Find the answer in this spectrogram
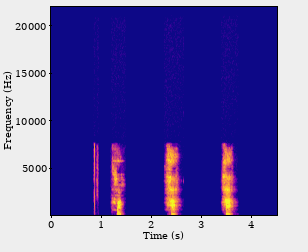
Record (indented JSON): {
  "exhalation_length": "4.5 s",
  "exhalation_amplitude": 18858,
  "exhalation_signal_mean_std_ratio": 0.23,
  "survey_phase": "beta (2021-08-13 to 2022-03-07)",
  "age": "18-44",
  "gender": "Male",
  "wearing_mask": "No",
  "symptom_cough_any": true,
  "symptom_runny_or_blocked_nose": true,
  "symptom_fatigue": true,
  "symptom_headache": true,
  "smoker_status": "Never smoked",
  "respiratory_condition_asthma": false,
  "respiratory_condition_other": false,
  "recruitment_source": "Test and Trace",
  "submission_delay": "2 days",
  "covid_test_result": "Positive",
  "covid_test_method": "RT-qPCR",
  "covid_ct_value": 22.6,
  "covid_ct_gene": "N gene"
}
